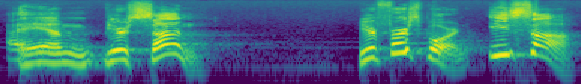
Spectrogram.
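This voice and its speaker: A man playing a cheated elder son, loud, bitter and pleading, in a dramatic scripture reading. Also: high voice, huge pitch swings, slow, breathy edge, voice pushed up, heavily acted. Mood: eager. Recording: reverberant church hall.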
